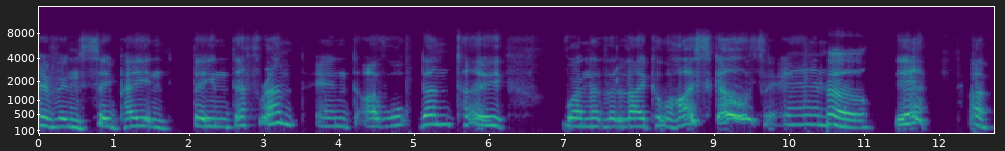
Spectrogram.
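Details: Adult man with dysarthria from cerebral palsy caused by oxygen starvation at birth, also affecting his right hand; speech formerly very slow, now improved to about two to three times faster but not back to normal.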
